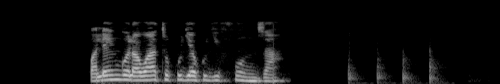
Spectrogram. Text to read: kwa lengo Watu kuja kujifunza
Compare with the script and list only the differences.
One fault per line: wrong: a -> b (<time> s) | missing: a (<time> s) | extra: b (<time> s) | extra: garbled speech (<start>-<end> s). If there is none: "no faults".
extra: la (1.3 s)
